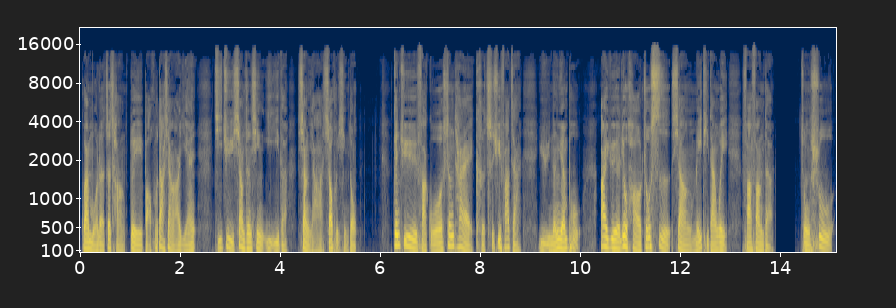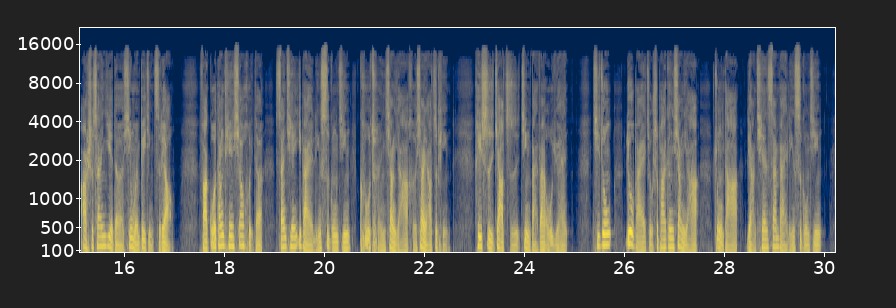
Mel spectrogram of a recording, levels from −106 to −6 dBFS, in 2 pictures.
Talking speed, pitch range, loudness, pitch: 240 characters per minute, 105-155 Hz, -21 LUFS, 125 Hz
